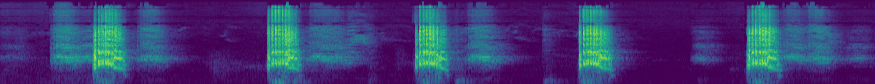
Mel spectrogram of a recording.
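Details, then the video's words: Five loud, raucous crane honks spaced about one and a half seconds apart. Each is followed by a softer, descending, rasping tail. "crane birds sound"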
